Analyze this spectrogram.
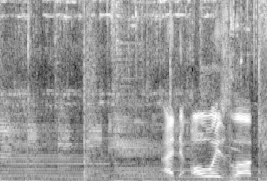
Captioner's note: chains jingling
